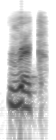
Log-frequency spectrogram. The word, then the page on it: wreck: Indian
